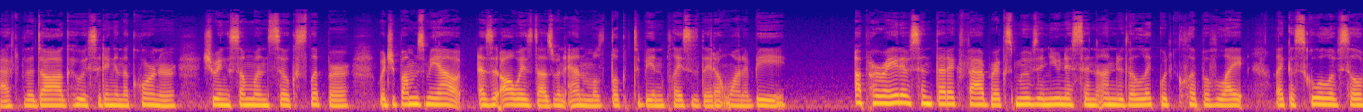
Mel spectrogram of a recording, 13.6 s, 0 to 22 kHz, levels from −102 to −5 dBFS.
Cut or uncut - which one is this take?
uncut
